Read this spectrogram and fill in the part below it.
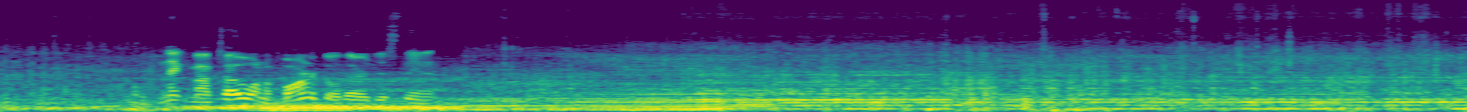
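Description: Custom bangka boat motor droning steadily while cruising along a shoreline, a close continuous low engine hum with wind noise, while someone talks over it.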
